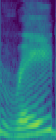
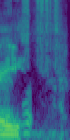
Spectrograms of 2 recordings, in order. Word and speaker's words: wraith: A tree raid? Is that what how you pronounce it? Wraith. Wraith. Wraith. Oh, wraith. Okay.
